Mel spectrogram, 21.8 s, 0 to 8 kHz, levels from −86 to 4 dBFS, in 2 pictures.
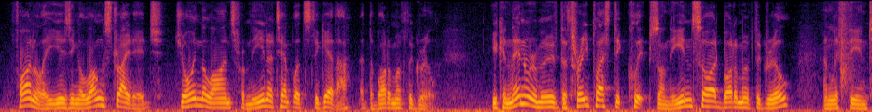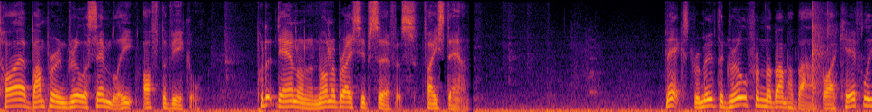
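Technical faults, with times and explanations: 16.74 to 16.83 s, short stall from a late packet: a packet arrived late and the jitter buffer ran dry, so the receiver held the last sound for about 71 ms, then resumed where it stopped. Nothing is lost, unlike a dropout; one sound is simply drawn out, with a faint buzz or dip.
17.77 to 21.81 s, de-emphasis applied wrongly: a treble cut meant to undo pre-emphasis was applied where none existed or applied twice, tilting the response smoothly downward to about 11 dB lower at 10 kHz than at 1 kHz. The gradual slope, not a sharp cutoff like the call codec's limit at 8 kHz, gives the muffled, dull quality.
18.79 to 19.93 s, jitter buffer speed-up: the buffer held more audio than its target, so the receiver trimmed short pitch-period pieces repeatedly, removing roughly 70 ms and running the sound about 6% fast. Pitch stays unchanged, which separates this from a resampling error, but the passage sounds hurried.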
